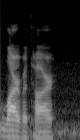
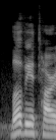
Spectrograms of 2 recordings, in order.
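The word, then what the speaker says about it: Loviatar: Dom isn't that loviator how do you pronounce loviator no not Larvitar lovatar is the goddess of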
